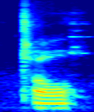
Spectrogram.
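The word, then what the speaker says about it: Tolle: Uh to I think it's Payton toll. Just just just toll.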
